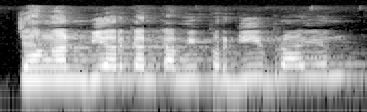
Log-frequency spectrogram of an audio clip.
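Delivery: high, small-voiced plea; tearful pleading. Maria kisses Brian's foot, pleading tearfully. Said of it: "dengan mata yang menangis".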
